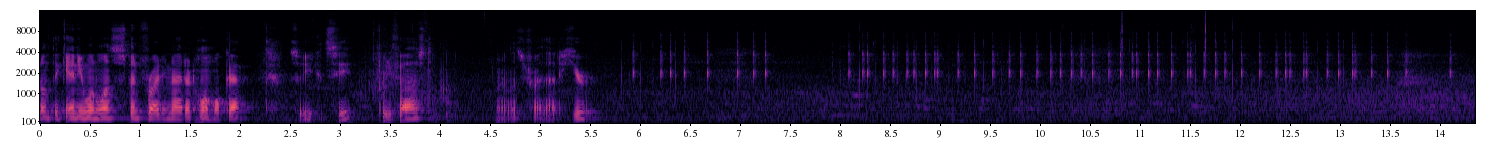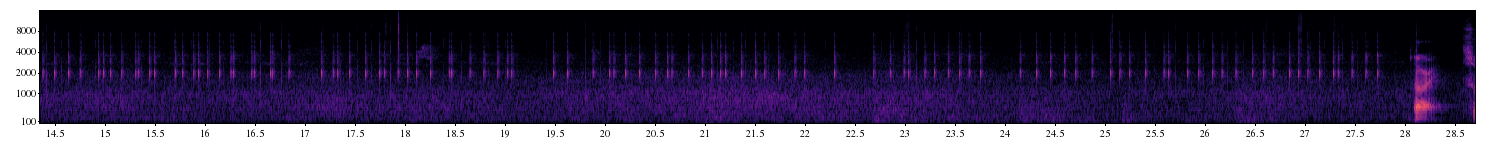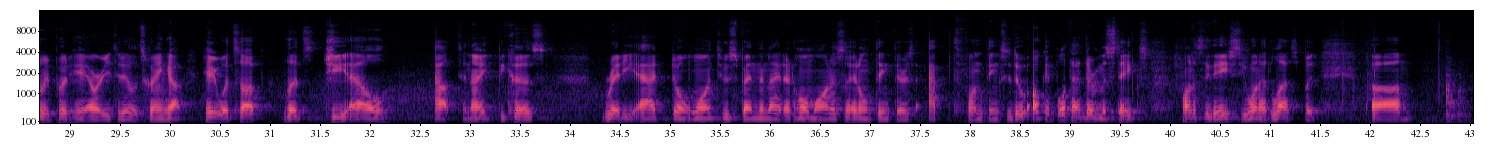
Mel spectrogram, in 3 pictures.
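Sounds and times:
phone keyboard clicks: 5.8s - 27.8s.

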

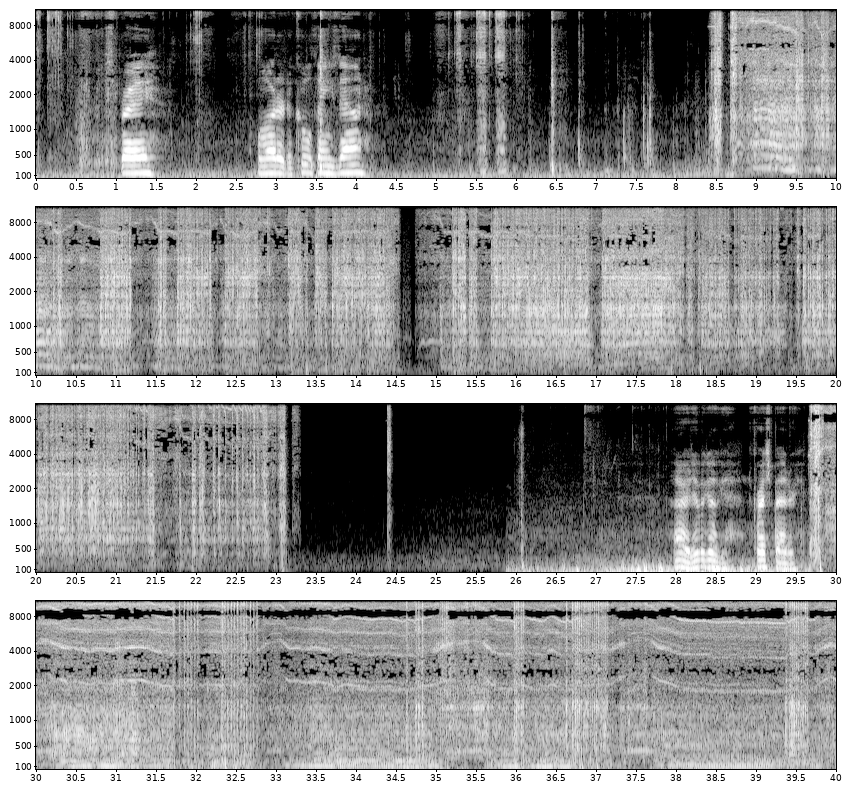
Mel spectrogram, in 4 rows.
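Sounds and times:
cordless drill boring fiberglass: 8.4s - 23.3s, 29.7s - 40.0s.

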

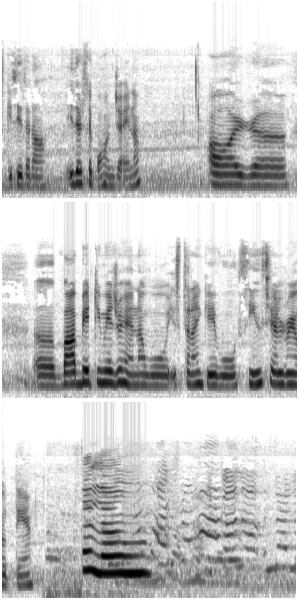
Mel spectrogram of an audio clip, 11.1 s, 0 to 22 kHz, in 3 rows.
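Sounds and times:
children talking and calling out: 7.8s - 11.0s.

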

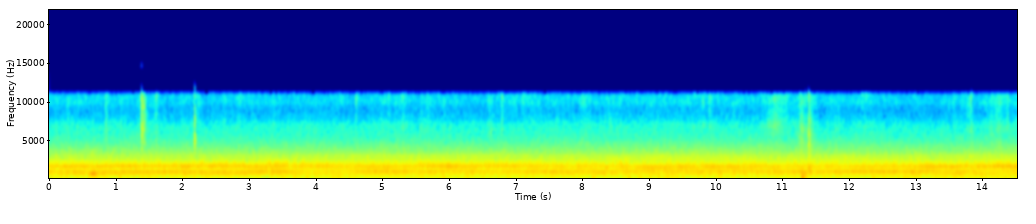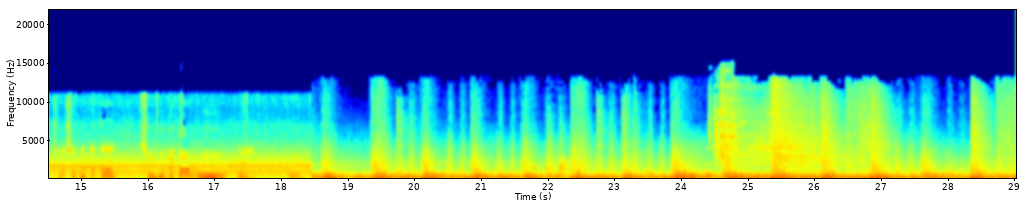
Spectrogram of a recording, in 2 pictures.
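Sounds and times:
machinery hum with whining tones: 0.0s - 29.0s.

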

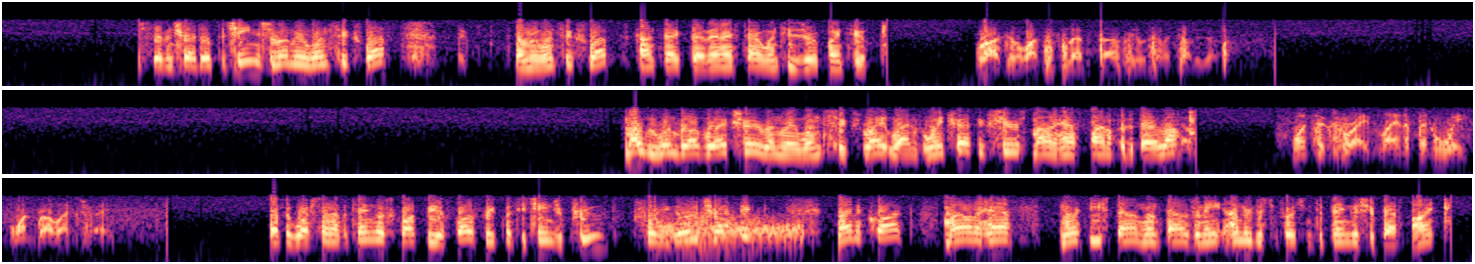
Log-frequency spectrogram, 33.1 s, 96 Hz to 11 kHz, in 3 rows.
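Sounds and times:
faint radio hiss: 0.0s - 33.0s
radio voice transmissions: 1.0s - 6.7s, 7.3s - 9.6s, 20.6s - 23.3s, 24.1s - 33.0s.

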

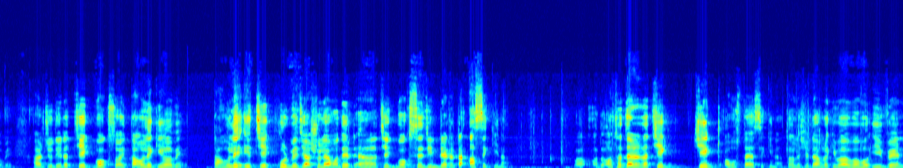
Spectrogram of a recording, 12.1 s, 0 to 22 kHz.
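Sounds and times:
man talking: 0.0s - 6.9s, 7.6s - 12.0s
computer keyboard typing: 6.9s - 8.0s.

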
